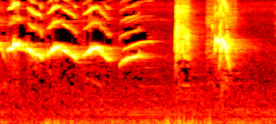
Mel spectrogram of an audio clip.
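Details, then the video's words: Oriental magpie-robin singing to provoke another of its kind: a bright, rapidly undulating whistled warble lasting about a second, followed by two loud harsh, hissing bursts. "kacer materian bikin Kacer lain emosi pancingan burung kaker"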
